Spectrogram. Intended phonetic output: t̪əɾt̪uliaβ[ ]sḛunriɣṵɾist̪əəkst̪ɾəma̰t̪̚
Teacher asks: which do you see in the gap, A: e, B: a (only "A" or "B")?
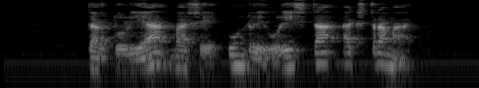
B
